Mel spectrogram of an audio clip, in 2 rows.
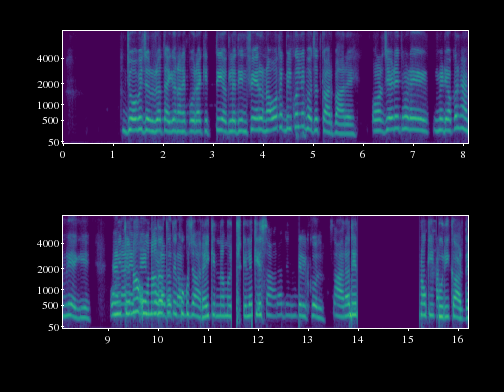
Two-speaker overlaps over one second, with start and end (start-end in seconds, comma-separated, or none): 9.2-10.5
